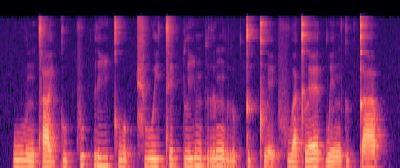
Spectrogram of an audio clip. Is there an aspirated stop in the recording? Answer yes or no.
yes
